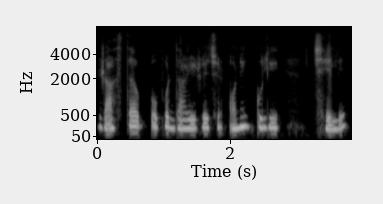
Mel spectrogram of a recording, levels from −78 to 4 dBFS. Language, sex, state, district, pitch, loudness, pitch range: Bengali, female, West Bengal, Jalpaiguri, 215 Hz, -29 LUFS, 200-225 Hz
